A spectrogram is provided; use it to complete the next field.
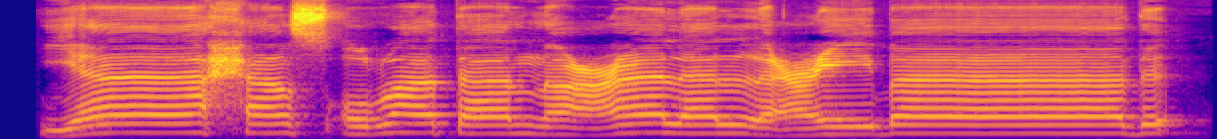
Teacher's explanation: ये जो तनवीन है इस तनवीन पर गुन्ना नहीं करेंगे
